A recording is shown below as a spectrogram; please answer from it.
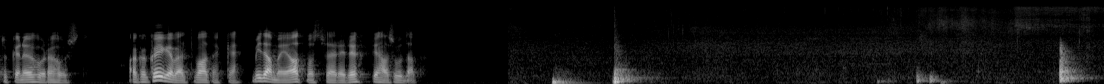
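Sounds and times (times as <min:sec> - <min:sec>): hose spray hissing on metal: 0:05.1 - 0:11.0
metal barrel bang: 0:05.6 - 0:06.6.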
